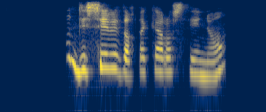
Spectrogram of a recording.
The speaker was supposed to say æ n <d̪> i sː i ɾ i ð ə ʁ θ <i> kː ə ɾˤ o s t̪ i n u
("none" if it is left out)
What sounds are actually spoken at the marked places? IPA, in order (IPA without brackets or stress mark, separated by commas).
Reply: d̪, æ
